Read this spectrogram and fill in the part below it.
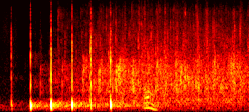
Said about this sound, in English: I wanted them to clap, and I didn't know if they would clap for me, but I thought they might clap for you.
